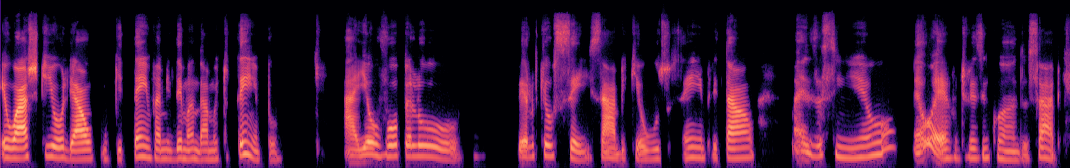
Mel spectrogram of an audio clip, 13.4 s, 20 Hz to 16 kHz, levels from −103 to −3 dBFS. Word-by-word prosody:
eu 180 0 +3
acho 175 +3 +11
que 200 -1 -1
olhar 160 -4 +5
o 160 -1 -12
que 160 - -8
tem, 190 -1 +3
vai 165 -1 -1
me 160 -1 -8
demandar 155 -2 -2
muito 155 +4 -10
tempo, 155 - -1 0.8
aí 110 +1 +1
eu 120 - +3
vou 205 0 +1
pelo 200 -6 -2 0.7
pelo 200 - 0
que 210 - -3
eu 205 - -1
sei, 150 -9 -2
sabe, 90 -3 +1
que - - -10
eu - - -3
uso 160 +1 -7 0.2
sempre 180 0 -7
e - - -33
tal, 175 +1 +4 0.5
mas, 210 - -4
assim, 185 -4 -7
eu 240 - -4 0.2
eu 475 0 0
erro 175 +1 +1
de 165 - -7
vez 170 0 -7
em 175 - -7
quando 145 -6 -7
sabe. - - -1
175 Hz, 165 wpm, -27 LUFS, 155-200 Hz, 0.8 s, acho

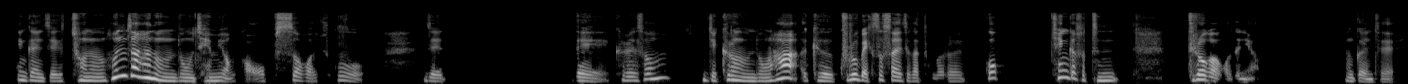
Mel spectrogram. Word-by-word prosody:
그니까 195 -3 -2
인제 155 -1 -4
저는 180 -3 0
혼자 395 - +7
하는 300 -5 +9
운동은 160 -3 -2
재미어 165 -3 -3
가 - - -11
없어 175 +3 -1
가지고 155 - -10 0.6
인제 155 -4 -5 1.3
네. 160 -5 -3
그래서 180 +4 -5 0.5
인제 185 -3 -3
그런 195 -2 +1
운동을 160 0 -3
하 295 +7 +8
그 165 -3 -2
Group 235 +2 +3
exercise 185 -6 0
같은 150 -1 -9
거를 145 -1 -12 0.2
꼭 290 +1 -2 0.4
챙겨서 290 -9 0
든 175 -2 -2 0.7
들어가거든요. 245 +3 +1 0.9
그러니까 - - -6
인제 - - -7
180 Hz, 305 characters per minute, -26 LUFS, 160-220 Hz, 1.3 s, 하는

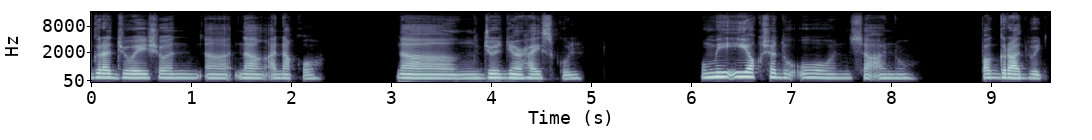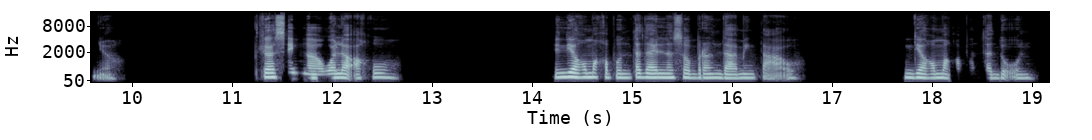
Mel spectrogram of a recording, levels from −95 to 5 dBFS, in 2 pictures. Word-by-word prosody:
graduation, 155 -2 +1
ah, 150 -2 -1
ng 150 -2 0
anak 150 -1 -2
ko 140 +1 -7 0.8
ng 150 -1 +2
junior 155 -2 +2
high 150 -1 +1
school. 135 +1 -5 1.3
Umiiyak 195 +2 +5
siya 185 - +2
doon. 160 -2 -4
Sa 150 -2 -3
ano, 150 -2 -5 0.6
pag-graduate 155 -3 +2
niya. - - -12 1.4
Kasi 185 +1 +4
nga 155 -2 +2
wala 165 +1 +3
ako. 165 +1 -4 1.6
Hindi 185 +2 +3
ako 180 -1 +5
makapunta 170 -1 -1
dahil 170 -1 +3
nga 170 - +1
sobrang 165 -1 -1
daming 155 +1 0
tao. 150 -2 -7 1.0
Hindi 170 0 +1
ako 155 -1 0
makapunta 155 0 -6
doon. 150 -1 -7
155 Hz, 100 wpm, -22 LUFS, 150-165 Hz, 1.6 s, Umiiyak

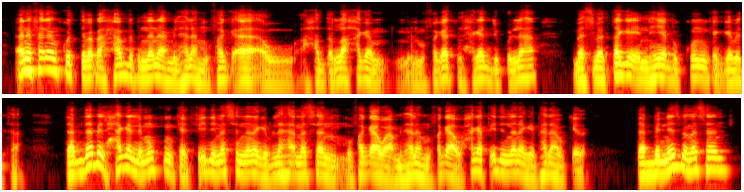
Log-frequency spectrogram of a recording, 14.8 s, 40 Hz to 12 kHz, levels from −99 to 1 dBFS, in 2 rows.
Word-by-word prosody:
أنا 180 - +8
فعلًا 185 0 +4
كنت 140 -9 -3
بابقى 115 - +3
حابب 125 -3 -1
إن 105 +1 +1
أنا 120 +2 +4
أعملها 95 +1 -2
لها 110 -1 0
مفاجأة 95 +4 -3
أو 75 -1 -4
أحضّر 90 0 -6
لها 100 +1 +2
حاجة - - -3
م - - -6
من - - -12
المفاجآت 80 +9 -2
ومن - - -17
الحاجات 110 +3 -1
دي 90 -3 -6
كلّها 110 +7 -2 0.4
بس 100 +1 -1
بأتفاجئ 130 +3 +4
إن 100 0 -1
هي 120 +3 +3
بتكون 105 +4 -3
ج - - -6
جابتها، 90 0 -4 0.4
طَب 110 +2 +3
ده 190 - +7
بالحاجة 170 -5 +2
اللي 125 -7 +2
ممكن 130 0 -2
كانت - - -4
في - - -13
إيدي 120 - 0
مثلًا 125 0 -1
إن - - +2
أنا 120 - +2
أجيب 100 -4 -1
لها 110 +1 -1
مثلًا 110 0 0
مفاجأة 95 -4 0
وأعملها 90 +4 +1
لها 110 - 0
مفاجأة 85 - 0
أوحاجة - - 0
في - - -11
إيدي 125 - -2
إن 120 +1 0
أنا 120 - +2
أجيبها 100 +2 -4
لها 105 -3 -1
وكده، 90 +1 -7 0.5
طَب 110 0 +2
بالنسبة 150 +8 +3
مثلًا 145 +1 0
110 Hz, 230 wpm, -23 LUFS, 95-125 Hz, 0.5 s, أنا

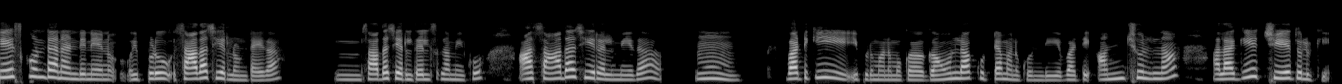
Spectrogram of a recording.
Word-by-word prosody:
చేసుకుంటానండి 330 -7 +2
నేను. 225 -1 -4 0.3
ఇప్పుడు 265 +4 +1 0.2
సాదా 265 +3 +8
చీరలుంటాయిగా, 210 -5 -2 0.6
హ్మ్. 220 0 -8
సాదా 245 +3 +5
చీరలు 250 -5 +2
తెలుసుగా 235 +1 -3
మీకు? 220 +5 -5 0.5
ఆ - - +9
సాదా 280 +6 +5
చీరల 270 -7 0
మీద 220 +3 -5 0.6
హ్మ్. 265 -3 -2 0.6
వాటికి 290 +4 +4 0.3
ఇప్పుడు 225 -1 -8
మనం 210 -1 -5
ఒక 210 +1 -3 0.2
గౌన్ 240 +5 0
లాగా 285 0 +4
కుట్టామనుకోండి. 210 -7 -4
వాటి 215 -2 -2 0.2
అంచులన 270 +1 -1 0.5
అలాగే 255 +7 +3 0.2
చేతులుకి. 280 -7 +1
255 Hz, 115 wpm, -22 LUFS, 220-280 Hz, 0.6 s, ఆ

